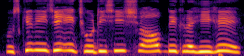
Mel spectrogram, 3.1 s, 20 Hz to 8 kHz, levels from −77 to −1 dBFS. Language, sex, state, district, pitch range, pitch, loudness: Hindi, female, Madhya Pradesh, Bhopal, 280-325 Hz, 295 Hz, -13 LUFS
